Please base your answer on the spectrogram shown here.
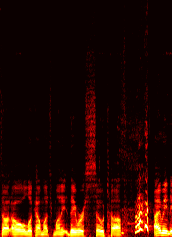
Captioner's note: laughing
